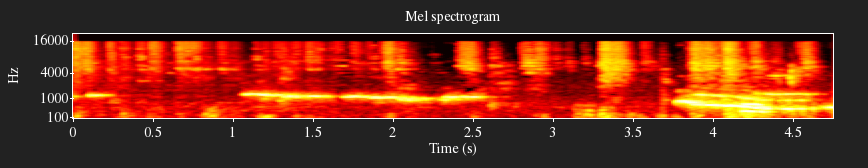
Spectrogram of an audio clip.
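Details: Cavalier King Charles Spaniel puppies in a home puppy pen on December 13, 2022, meeting older dogs for socialization; drawn-out tonal whines waver and slide, ending in a louder, bending whimper, with faint clinks in the background.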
